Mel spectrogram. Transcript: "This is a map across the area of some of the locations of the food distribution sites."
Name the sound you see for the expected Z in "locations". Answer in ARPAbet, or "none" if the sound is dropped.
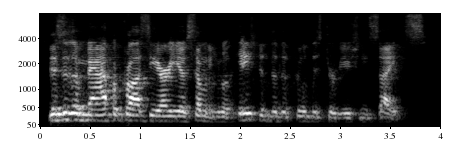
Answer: Z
